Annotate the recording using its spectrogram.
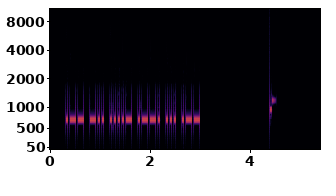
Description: Morse code, heard as a keyed tone, about 30 wpm, 700 Hz. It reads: WD4PSW
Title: USA Call Signs 30wpm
